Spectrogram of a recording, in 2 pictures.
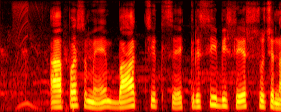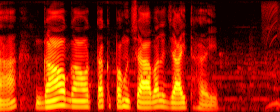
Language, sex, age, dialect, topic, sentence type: Magahi, male, 18-24, Western, agriculture, statement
